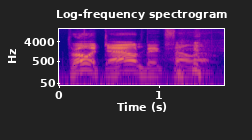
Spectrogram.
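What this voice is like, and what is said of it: Imitates another person's voice. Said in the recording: “That was my Bill Walton impression. Sounds a lot like my Ralph Lawler.”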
